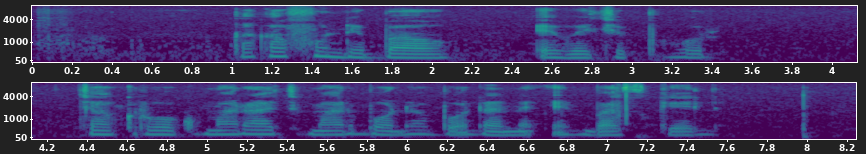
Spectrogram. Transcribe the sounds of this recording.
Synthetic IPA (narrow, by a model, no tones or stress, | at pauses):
kakafundibaɔewet͡ʃepʰur | t͡ʃakrwokmaɾat͡ʃmarbɔdabɔ̰danɛʔɛnbaskeli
